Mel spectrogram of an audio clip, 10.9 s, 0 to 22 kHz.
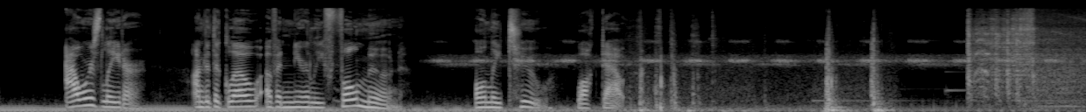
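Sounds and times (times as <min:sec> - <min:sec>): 
car engine drone on a road at night: 0:00.0 - 0:10.8
speech: 0:00.7 - 0:04.1, 0:04.7 - 0:06.7
broadband road noise: 0:04.1 - 0:10.8
crickets chirping at night: 0:04.1 - 0:10.8
soft thumps: 0:06.3 - 0:09.0.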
